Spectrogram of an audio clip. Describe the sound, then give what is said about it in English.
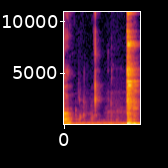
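A glass is set down hard on a surface with one loud, sharp clunk and a bright ringing clink, following a faint trailing bit of voice and near-quiet. “You know that is glass, right?”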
